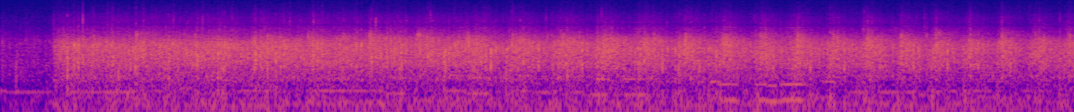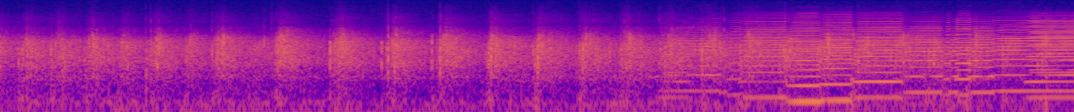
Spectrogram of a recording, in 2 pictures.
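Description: Audience applause, with a harmonium sounding a few soft notes underneath. Near the end the harmonium comes in clearly, playing a melodic introduction to a bhajan.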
